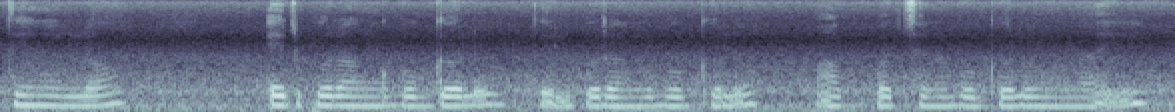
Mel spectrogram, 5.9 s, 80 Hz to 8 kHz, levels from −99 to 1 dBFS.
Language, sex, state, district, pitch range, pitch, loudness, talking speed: Telugu, female, Telangana, Mahabubabad, 190-210 Hz, 195 Hz, -20 LUFS, 100 wpm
